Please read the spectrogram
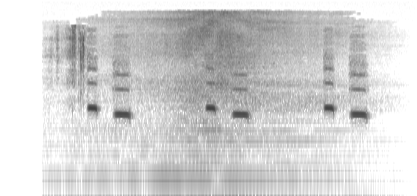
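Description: Three pairs of short two-note whistles, the second note of each pair a little lower, spaced about a second apart over a low steady hum.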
